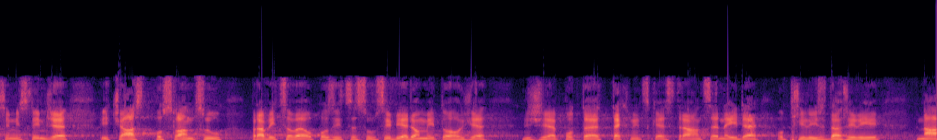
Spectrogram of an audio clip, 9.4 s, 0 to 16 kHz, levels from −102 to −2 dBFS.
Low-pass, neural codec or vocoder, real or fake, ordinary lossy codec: 7.2 kHz; codec, 16 kHz, 8 kbps, FunCodec, trained on LibriTTS, 25 frames a second; fake; AAC, 48 kbps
